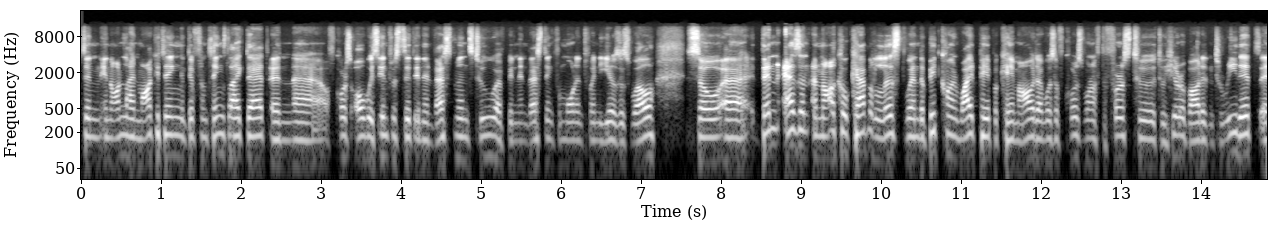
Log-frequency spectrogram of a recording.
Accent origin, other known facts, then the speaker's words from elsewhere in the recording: Germany; moved away as an adult; also born or lived in Paraguay; I'm originally from Germany, as you can probably hear.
